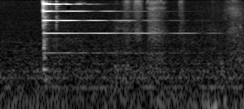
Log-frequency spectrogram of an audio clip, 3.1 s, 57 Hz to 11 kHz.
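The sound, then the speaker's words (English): A small bell is struck once, giving a bright, clear ding whose high tones linger and fade over a couple of seconds against a quiet background. “Paid $11 for that bell. I'm getting my money's worth.”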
